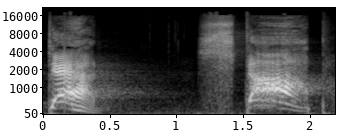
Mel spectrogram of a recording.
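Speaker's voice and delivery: put-on high, loud child's stop; little daughter cutting her dad off, loud and high; confident six-year-old. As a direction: bark it like a bossy little girl. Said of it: "in her confident, six-year-old way".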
